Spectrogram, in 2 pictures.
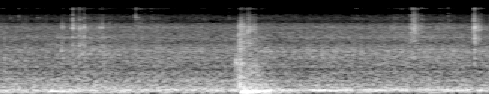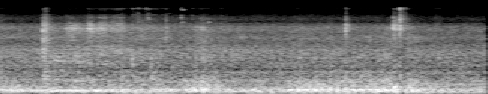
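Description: Car engine idling, heard from inside the cabin, with a steady low hum and motorcycles passing outside. A single loud thump comes about a second and a half in, and a few light clicks follow.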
